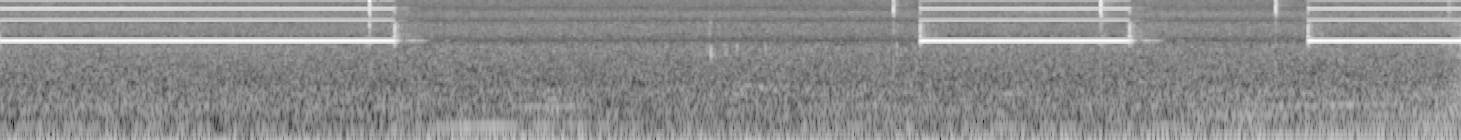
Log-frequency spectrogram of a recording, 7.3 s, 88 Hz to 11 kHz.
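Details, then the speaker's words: Computer mouse left-click micro-switch, after disassembly and cleaning to fix a click that released intermittently: continuity meter beeps start and stop cleanly with each press, matching the switch click, reading about 0.1–0.4 ohms closed; good, consistent contact, fixed. "Again, I'm looking for the click of the switch here to line up with the continuity sound."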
